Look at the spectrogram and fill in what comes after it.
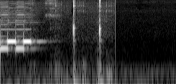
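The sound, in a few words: mobile phone sounds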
